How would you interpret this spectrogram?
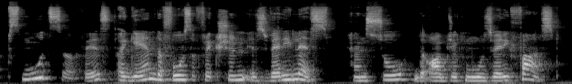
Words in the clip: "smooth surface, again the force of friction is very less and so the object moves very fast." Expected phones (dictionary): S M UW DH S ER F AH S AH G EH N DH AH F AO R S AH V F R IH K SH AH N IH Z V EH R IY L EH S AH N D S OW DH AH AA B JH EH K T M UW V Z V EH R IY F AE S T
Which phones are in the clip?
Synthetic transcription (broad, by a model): S M UW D S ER F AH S AH G EH N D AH F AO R S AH F R IH K SH AH N IH Z V EH R IY L EH S AH N D S OW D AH AA B JH EH K T M UW V Z V EH R IY F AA S T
